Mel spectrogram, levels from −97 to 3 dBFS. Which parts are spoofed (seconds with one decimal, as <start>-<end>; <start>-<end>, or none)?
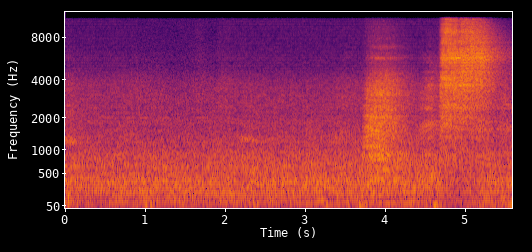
0.0-0.9; 1.9-4.9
